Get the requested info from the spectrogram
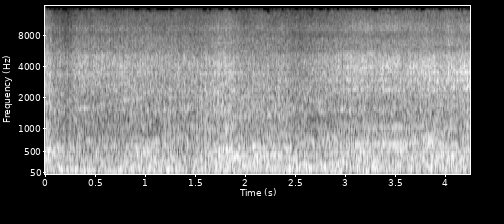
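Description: Several demolition derby cars' engines running and revving together in a steady mechanical din.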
